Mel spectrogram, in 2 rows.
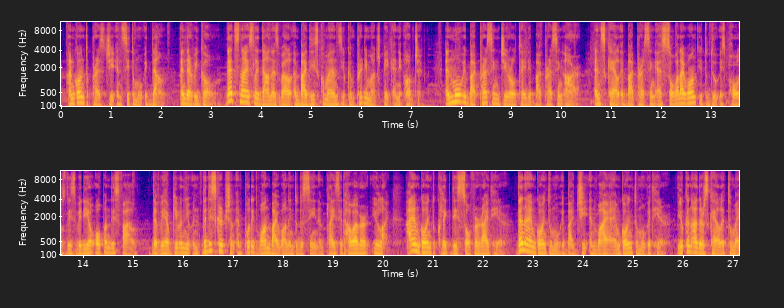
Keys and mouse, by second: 1.2 shift+click, 1.7-2.0 ctrl+drag, 2.1 ctrl+s, 2.3 drag, 2.5-3.5 middle drag, 3.6 shift+drag, 4.1-4.4 drag, 4.6 ctrl+s, 6.2 g, 6.2 x, 6.2 shift+drag, 6.6 g, 8.3 g, 9.7 r, 11.2 click, 11.8 s, 13.9 drag, 14.3 shift+click, 14.9 shift+drag, 17.6 drag, 18.0 shift+drag, 21.5 click, 22.0 shift+click, 23.5 g, 23.9 y, 25.7 shift+click, 26.7-27.1 typing.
